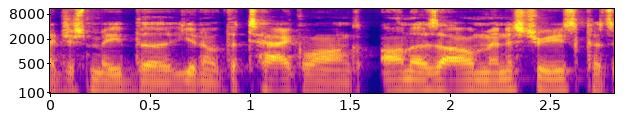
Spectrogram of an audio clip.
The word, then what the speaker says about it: Anazao: So it's technically pronounced Anazao because there isn't like an eh sound in like the Koine Greek, which is really difficult. So we pretty much all say Anazao anyway.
